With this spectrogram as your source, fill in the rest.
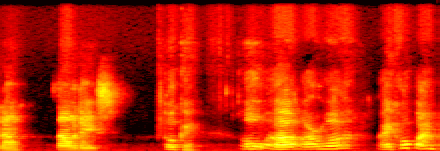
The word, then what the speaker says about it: Arwa: only your name but is it correct when i say arawa yep okay so one more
